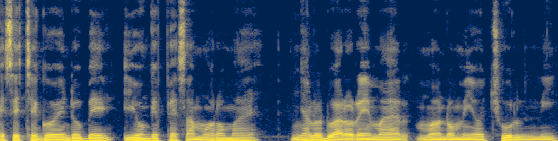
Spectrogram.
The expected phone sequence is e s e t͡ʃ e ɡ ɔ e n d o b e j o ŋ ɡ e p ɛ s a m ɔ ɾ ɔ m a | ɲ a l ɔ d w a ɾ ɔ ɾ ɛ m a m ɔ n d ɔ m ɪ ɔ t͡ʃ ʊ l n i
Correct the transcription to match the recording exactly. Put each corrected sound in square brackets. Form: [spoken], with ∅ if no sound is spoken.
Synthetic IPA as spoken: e s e t͡ʃ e ɡ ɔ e n d o b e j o ŋ ɡ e p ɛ s a m ɔ ɾ ɔ m a | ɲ a l ɔ d w a ɾ ɔ ɾ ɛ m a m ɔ n d ɔ m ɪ ɔ t͡ʃ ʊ l n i

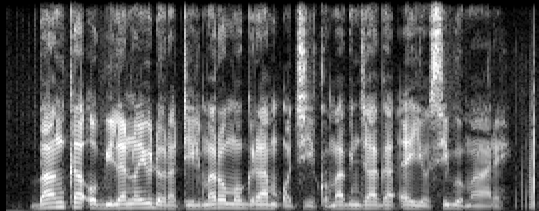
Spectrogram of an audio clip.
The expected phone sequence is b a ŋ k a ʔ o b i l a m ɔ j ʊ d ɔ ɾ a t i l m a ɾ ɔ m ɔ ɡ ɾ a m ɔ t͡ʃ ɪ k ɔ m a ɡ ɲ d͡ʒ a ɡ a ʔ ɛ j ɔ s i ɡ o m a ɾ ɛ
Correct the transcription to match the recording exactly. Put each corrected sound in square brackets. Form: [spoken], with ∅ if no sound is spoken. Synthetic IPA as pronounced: b a ŋ k a ʔ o b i l a [n] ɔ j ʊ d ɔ ɾ a t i l m a ɾ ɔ m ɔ ɡ ɾ a m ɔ t͡ʃ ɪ k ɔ m a ɡ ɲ d͡ʒ a ɡ a ʔ ɛ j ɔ s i ɡ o m a ɾ ɛ

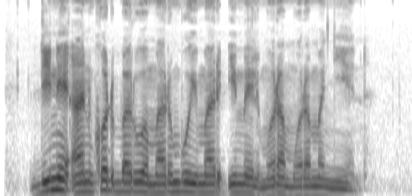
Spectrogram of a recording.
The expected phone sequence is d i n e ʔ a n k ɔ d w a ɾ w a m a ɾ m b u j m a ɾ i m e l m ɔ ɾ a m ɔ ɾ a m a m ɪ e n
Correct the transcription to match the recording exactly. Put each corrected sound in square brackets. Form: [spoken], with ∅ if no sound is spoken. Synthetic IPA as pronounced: d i n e ʔ a n k ɔ d [b] a ɾ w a m a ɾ m b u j m a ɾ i m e l m ɔ ɾ a m ɔ ɾ a m a [ɲ] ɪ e n

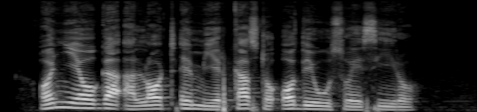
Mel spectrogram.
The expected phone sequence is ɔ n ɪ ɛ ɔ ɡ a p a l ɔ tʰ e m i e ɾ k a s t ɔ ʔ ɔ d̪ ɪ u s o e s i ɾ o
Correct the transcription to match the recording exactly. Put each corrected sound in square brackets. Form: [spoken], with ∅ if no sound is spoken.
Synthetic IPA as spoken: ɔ [ɲ] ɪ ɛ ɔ ɡ a [ʔ] a l ɔ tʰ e m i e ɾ k a s t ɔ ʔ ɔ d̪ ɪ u s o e s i ɾ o

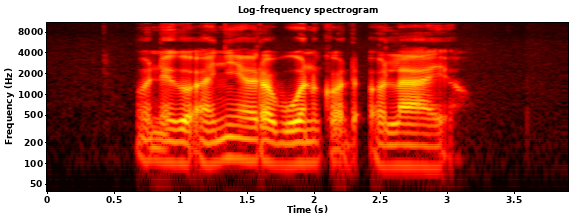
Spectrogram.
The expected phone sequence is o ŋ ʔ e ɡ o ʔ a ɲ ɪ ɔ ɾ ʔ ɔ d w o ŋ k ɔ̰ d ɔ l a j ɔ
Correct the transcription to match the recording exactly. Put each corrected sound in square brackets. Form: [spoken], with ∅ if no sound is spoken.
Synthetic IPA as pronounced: o [n] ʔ e ɡ o ʔ a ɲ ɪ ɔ ɾ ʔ ɔ [b] w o [n] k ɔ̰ d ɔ l a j ɔ

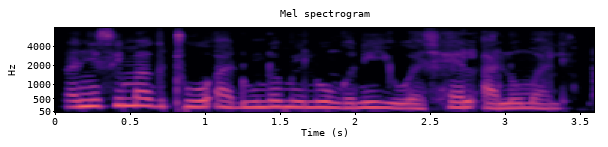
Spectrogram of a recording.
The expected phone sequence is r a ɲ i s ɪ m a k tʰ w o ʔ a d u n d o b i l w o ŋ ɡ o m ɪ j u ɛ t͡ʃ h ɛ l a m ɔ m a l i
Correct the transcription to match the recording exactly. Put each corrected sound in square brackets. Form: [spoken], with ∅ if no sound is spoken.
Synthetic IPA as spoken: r a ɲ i s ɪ m a [ɡ] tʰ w o ʔ a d u n d o [m] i l w o ŋ ɡ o [n] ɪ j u ɛ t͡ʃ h ɛ l a [n] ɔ m a l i

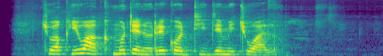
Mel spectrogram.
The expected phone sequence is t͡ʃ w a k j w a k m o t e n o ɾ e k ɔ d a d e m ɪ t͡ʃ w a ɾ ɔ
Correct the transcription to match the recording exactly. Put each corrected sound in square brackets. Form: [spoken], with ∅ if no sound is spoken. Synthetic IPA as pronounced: t͡ʃ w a k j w a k m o t e n o ɾ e k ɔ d [i] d e m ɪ t͡ʃ w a [l] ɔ

